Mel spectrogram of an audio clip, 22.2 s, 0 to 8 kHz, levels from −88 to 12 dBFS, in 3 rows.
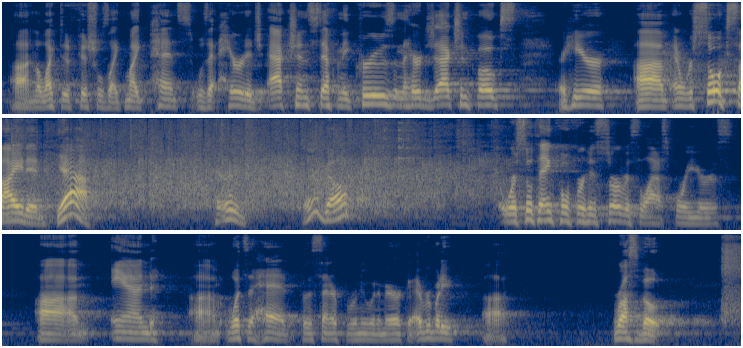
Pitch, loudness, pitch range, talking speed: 155 Hz, -23 LUFS, 130-170 Hz, 155 wpm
